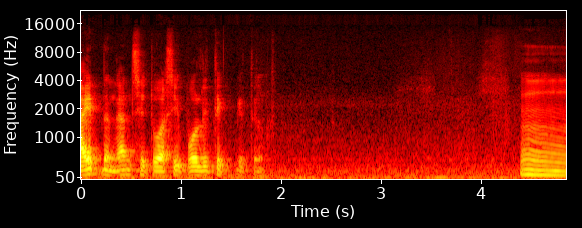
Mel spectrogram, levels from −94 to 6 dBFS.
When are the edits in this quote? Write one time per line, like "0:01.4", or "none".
none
